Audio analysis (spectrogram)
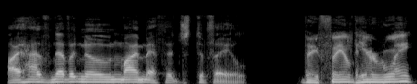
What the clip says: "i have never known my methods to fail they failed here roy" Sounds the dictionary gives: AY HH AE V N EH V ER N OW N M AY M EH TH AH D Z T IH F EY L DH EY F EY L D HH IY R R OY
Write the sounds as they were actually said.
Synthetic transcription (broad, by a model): AY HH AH V N EH V ER N OW N M AY M EH TH AH D Z T IH F EY L DH EY F EY L D HH IY R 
